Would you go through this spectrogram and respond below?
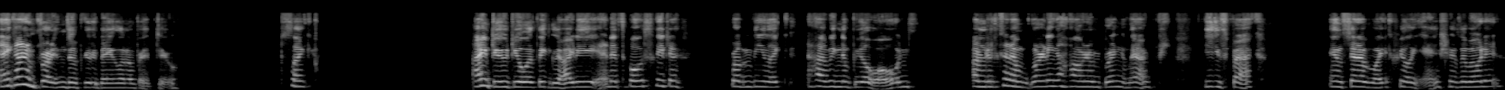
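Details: Adult woman with spastic quadriplegic cerebral palsy since birth, with high muscle tone in all four limbs; speech is harder to understand and voice assistants do not recognize it well; dysarthria (cerebral palsy).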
